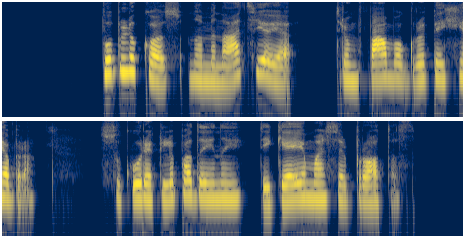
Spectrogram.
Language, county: Lithuanian, Kaunas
